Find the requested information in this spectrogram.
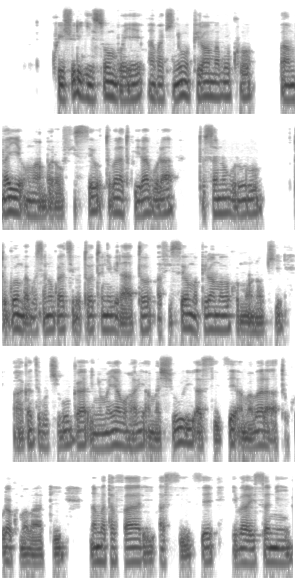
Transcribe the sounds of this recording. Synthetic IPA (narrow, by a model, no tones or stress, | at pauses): kwiːʃuːɾiɟiisuːmbuje̞aβakʰiɲuumupiɾowamaβo̞kʰo̞ | βaːmbaje̞ʔumŋwa̰ːmboɾo̰ufise̞ṵtuβaɾatwiːɾaβuɾa | d̥usanuβuɾuɾu | tuɡo̞ːmba̰ɡusanuɡwaːt͡siɾutʰo̞tʰoniβiɾa̰to̞βafise̞umupiɾowamaβo̞kʰomo̰no̰kʰiβaha̰ɡaze̞kukʰiβuɡaʔiɲumajaːβo̞ha̰ɾiʔa̰maʃuːɾiʔasḭz̥e̞ʔa̰ma̰βaɾa̰a̰tukuɾakumaβa̰ːtʰḭnamatafaːɾḭasḭz̥e̞iβaɾajisaniːβi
